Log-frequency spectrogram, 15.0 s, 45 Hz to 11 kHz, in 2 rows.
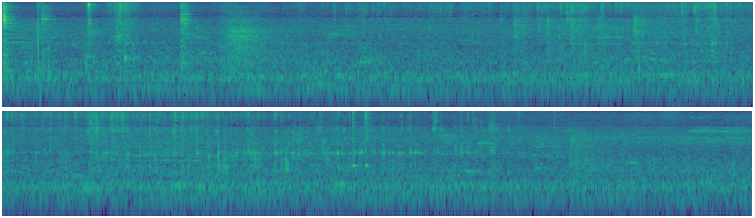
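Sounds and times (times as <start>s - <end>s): kitchen utensils clinking: 0.0s - 2.6s
liquid pouring: 2.8s - 13.2s.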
